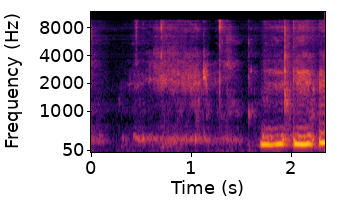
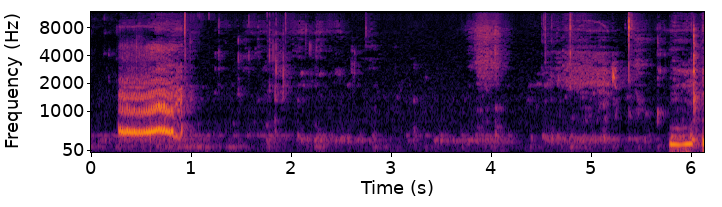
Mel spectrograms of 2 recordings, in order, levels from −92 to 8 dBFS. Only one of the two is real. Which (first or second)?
second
